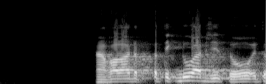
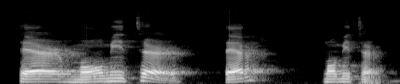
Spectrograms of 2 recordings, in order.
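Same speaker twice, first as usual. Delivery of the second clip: Thermometer drawn out very slowly, syllable by syllable; slow model; much slower than usual. Shown as a demonstration. Teacher to students, spelling Thermometer out slowly. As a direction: stretch Thermometer out so the class can follow.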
